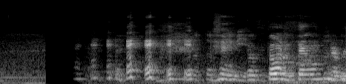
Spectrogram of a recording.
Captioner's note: laughs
